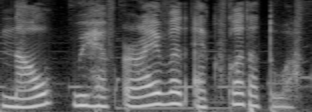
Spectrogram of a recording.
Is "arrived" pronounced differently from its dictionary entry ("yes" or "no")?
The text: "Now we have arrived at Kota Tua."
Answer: no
